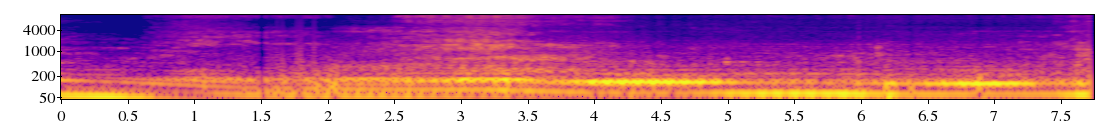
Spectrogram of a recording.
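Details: Exhaust leak freshly welded shut: engine fires and revs with a deep, even rumble, no puffing or ticking from the pipes; the repaired exhaust sounds sealed and healthy.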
